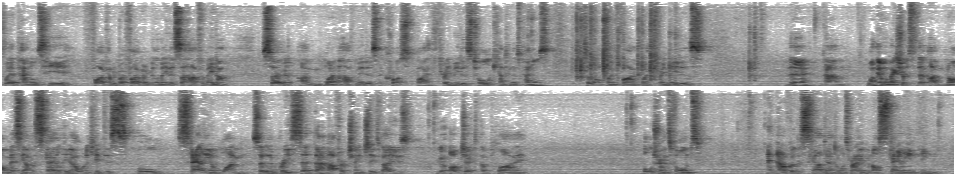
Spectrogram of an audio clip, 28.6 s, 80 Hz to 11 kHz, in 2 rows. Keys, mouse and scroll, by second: 7.7 click, 9.8 Tab, 11.0 Tab, 20.5 click, 28.2 click.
